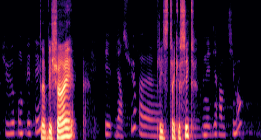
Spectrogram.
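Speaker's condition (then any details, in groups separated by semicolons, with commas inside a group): No condition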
